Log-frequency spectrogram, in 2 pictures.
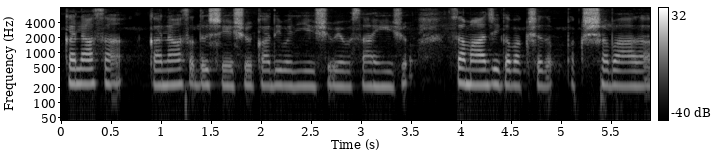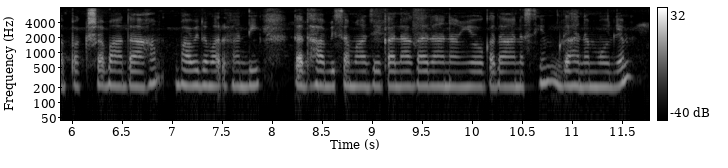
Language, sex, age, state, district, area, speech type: Sanskrit, female, 18-30, Kerala, Thrissur, rural, spontaneous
